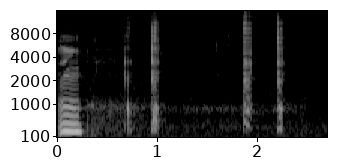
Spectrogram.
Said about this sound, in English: Let me take another sip.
